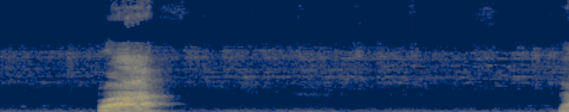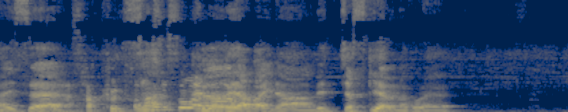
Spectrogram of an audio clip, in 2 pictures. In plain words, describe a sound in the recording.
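Two young men laugh and exclaim with excitement, close by.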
